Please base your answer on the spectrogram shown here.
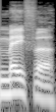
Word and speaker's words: Mattha: to the show welcome it's actually MAA but you're welcome I'm glad to be here please correct me is is somebody who is having a hard hard time sometimes pronouncing names in general uh so it's it's yeah it's MAA Mather interesting I mean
